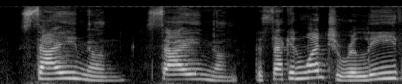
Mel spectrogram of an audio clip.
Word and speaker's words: 쌓이면: Be careful with the 싸. 쌓이면.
